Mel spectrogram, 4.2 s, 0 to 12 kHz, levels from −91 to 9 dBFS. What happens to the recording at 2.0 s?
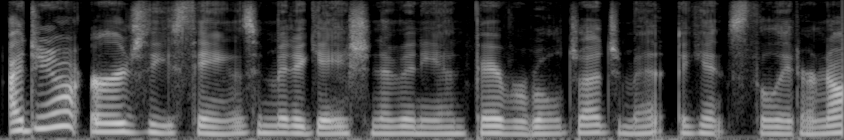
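Nothing goes wrong at 2.0 s; the speech runs through that moment intact, with no dropout, click or distortion.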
